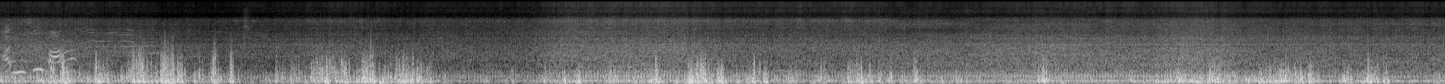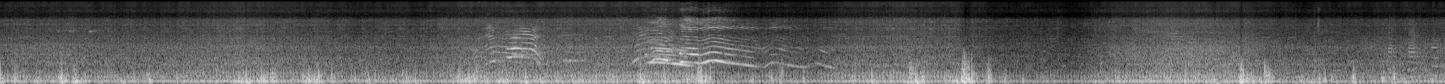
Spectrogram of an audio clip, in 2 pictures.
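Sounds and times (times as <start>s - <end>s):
rumbling traffic noise: 0.0s - 28.9s
vehicle engine humming: 0.0s - 28.9s.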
